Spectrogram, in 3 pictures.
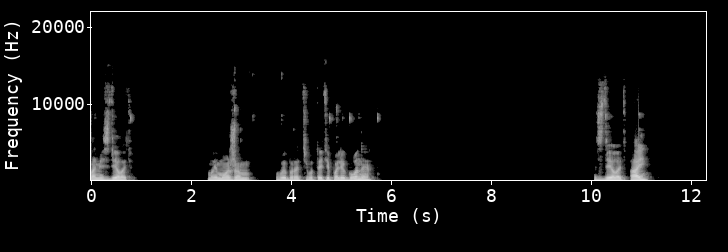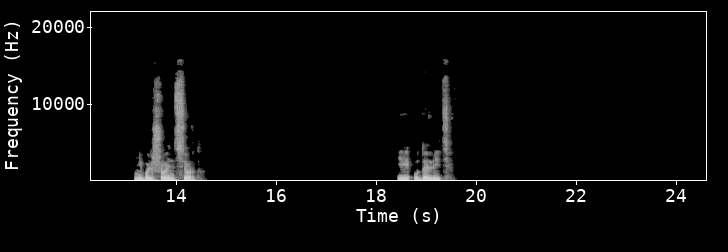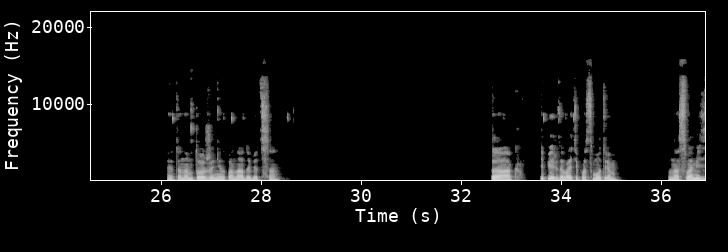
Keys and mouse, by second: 0.0-0.8 middle drag, 1.6 Tab, 2.8 Tab, 4.2 middle click, 5.0 shift+middle click, 5.3 middle click, 6.5 middle click, 7.0 middle click, 8.0 shift+middle click, 8.4 middle click, 9.4 shift+middle click, 11.5 i, 16.7 click, 18.0 x, 19.5 middle click, 20.5 middle click, 21.7 shift+middle click, 22.1 middle click, 22.7 shift+middle click, 23.3 Tab, 23.9 click, 24.3 middle click, 25.5 ctrl+x, 26.1 shift+middle click, 26.6 Tab, 27.2 shift+middle click, 27.6-28.5 middle drag, 28.7 shift+middle click, 29.5-31.2 middle drag, 31.4 shift+middle drag, 32.3 shift+middle drag, 32.8-33.6 middle drag, 34.1 shift+middle drag.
